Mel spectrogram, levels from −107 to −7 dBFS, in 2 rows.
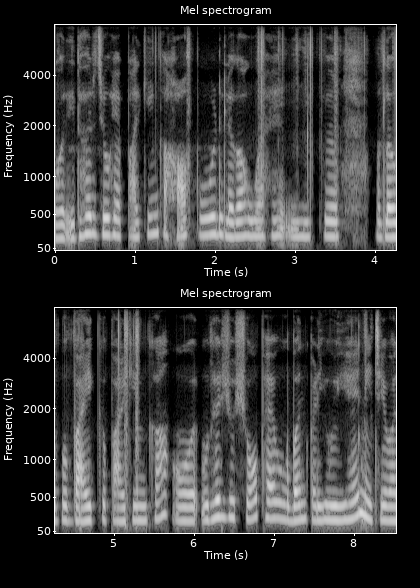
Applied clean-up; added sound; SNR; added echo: none; none; none; none.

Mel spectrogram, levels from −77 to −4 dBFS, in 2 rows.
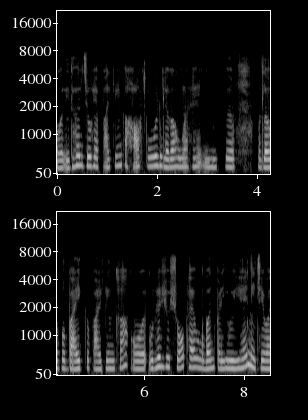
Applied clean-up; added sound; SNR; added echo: neural mask model Resemble Enhance denoiser.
